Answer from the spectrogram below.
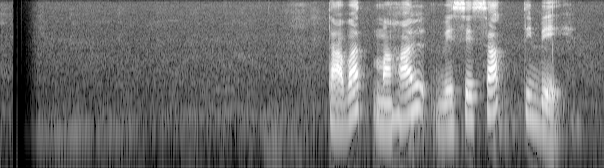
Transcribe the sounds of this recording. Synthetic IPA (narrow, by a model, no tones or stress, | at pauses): t̪a̰ʋat̪maɦalʋesesak̚t̪ibeː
